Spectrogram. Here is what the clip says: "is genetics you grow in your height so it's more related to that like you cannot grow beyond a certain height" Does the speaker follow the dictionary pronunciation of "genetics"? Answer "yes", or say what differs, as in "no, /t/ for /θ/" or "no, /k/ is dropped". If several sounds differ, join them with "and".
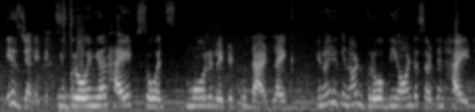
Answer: no, /s/ is dropped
